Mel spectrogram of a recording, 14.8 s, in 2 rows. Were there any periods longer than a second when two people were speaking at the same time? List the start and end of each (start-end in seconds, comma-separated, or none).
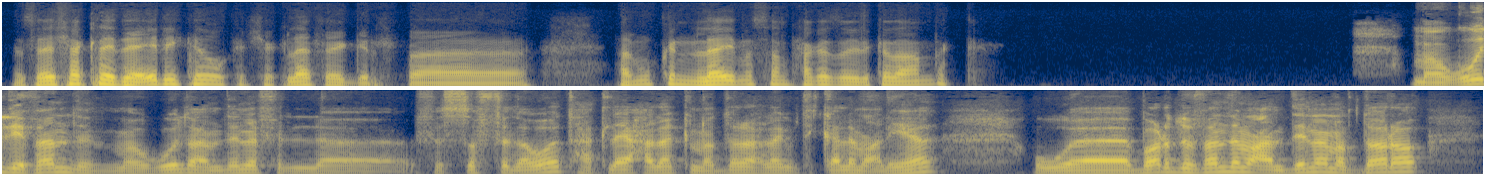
none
